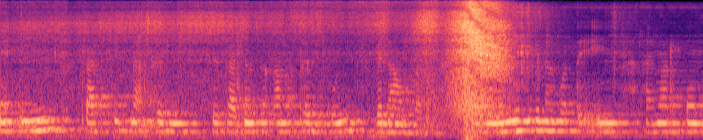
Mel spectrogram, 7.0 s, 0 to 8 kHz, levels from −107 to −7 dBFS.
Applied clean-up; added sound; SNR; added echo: none; Fireworks; -2 dB; reverberation time 1.2 s.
